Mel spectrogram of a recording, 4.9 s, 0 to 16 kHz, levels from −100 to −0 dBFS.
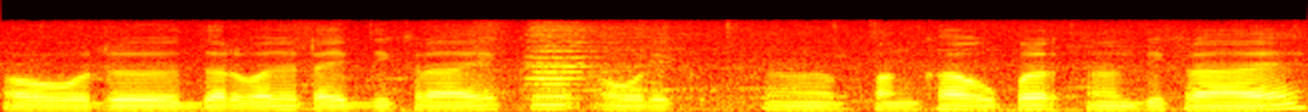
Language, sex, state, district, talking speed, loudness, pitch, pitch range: Hindi, male, Bihar, Saran, 195 wpm, -18 LUFS, 110 Hz, 105-110 Hz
